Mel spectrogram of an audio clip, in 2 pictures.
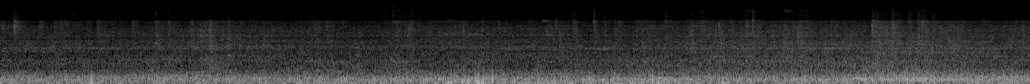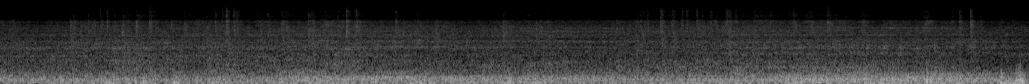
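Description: Freight train of double-deck car-carrier wagons passing through a station: a steady rumble of wheels running on the rails, with wagon clatter over the track.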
